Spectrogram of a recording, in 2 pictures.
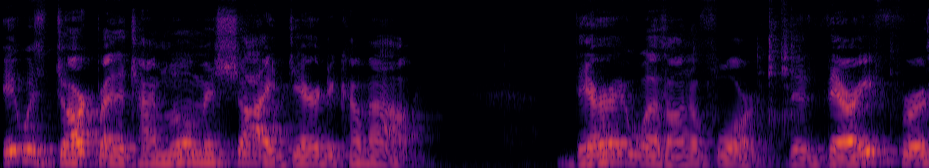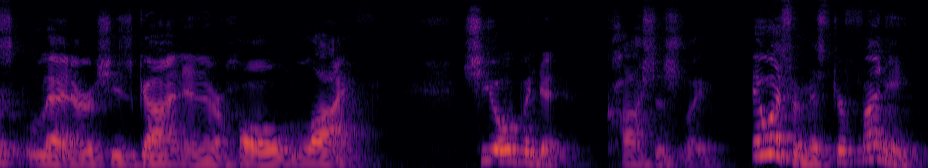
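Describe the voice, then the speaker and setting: A man reading a children's story expressively, with dramatic, drawn-out emphasis on words. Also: a little high, echoey room. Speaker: story reader.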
